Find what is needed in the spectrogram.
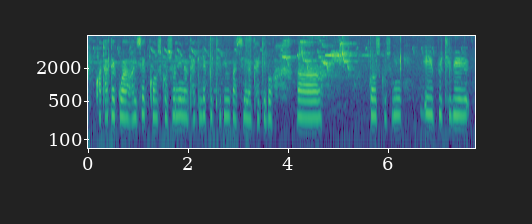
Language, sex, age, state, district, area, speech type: Assamese, female, 60+, Assam, Nagaon, rural, spontaneous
